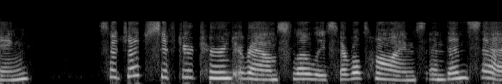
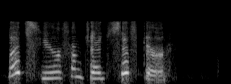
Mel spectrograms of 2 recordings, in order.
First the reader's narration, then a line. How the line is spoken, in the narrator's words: a big kitchen fork pricked up its ears and said in a tiny voice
